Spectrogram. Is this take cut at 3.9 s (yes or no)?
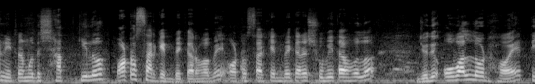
no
